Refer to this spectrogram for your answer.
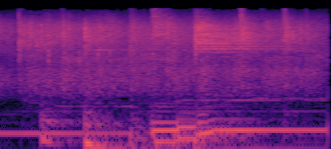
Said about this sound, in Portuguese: Quem está aqui? Dá um aplauso, fique de pé.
